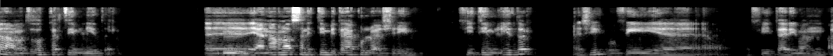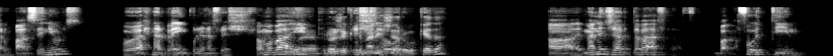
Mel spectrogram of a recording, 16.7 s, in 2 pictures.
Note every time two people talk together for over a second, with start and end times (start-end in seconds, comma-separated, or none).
11.1-12.4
